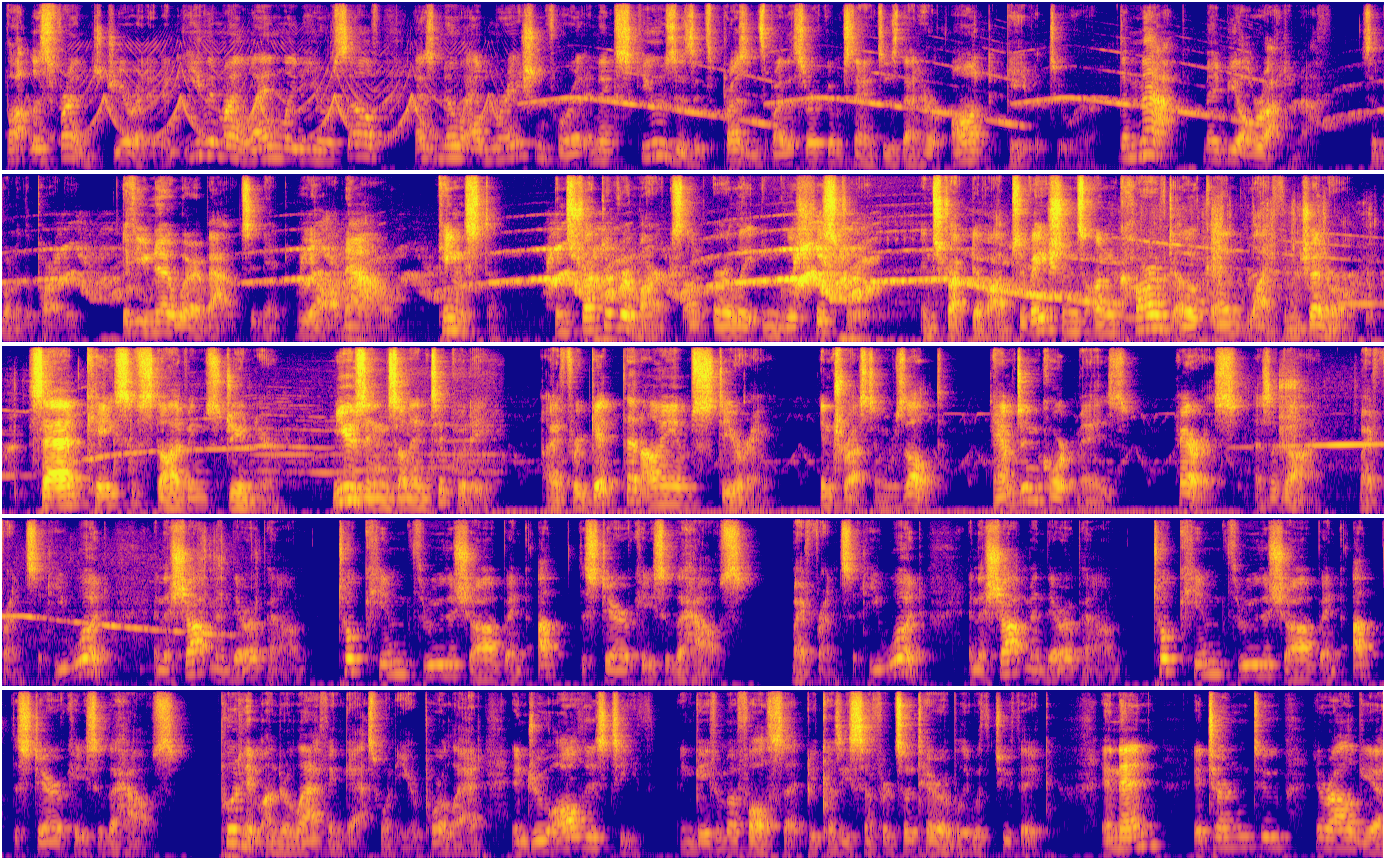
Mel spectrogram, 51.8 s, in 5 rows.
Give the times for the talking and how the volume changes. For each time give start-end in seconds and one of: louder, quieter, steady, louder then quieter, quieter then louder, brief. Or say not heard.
0.0-51.7 louder then quieter.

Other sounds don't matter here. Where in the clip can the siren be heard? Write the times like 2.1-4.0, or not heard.
0.1-33.0.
